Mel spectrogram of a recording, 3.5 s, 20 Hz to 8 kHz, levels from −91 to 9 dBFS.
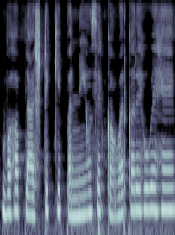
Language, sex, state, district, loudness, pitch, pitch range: Hindi, female, Madhya Pradesh, Dhar, -15 LUFS, 235 Hz, 200-245 Hz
